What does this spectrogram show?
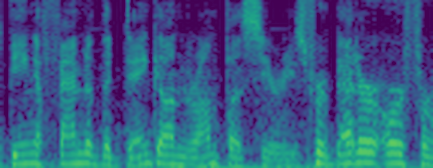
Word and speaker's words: Danganronpa: You say all the A's the same as the last one. Danganronpa. Okay, so that is how you say it.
